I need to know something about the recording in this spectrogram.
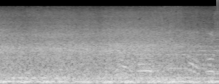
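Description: Small truck engine running at low speed, a steady low hum, with people talking around it.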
